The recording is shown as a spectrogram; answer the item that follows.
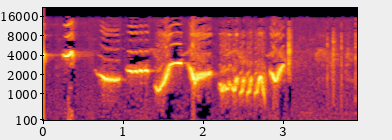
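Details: Female white-rumped shama singing a standard song: clear whistled notes and slurred phrases, some rising, with a quick wavering trill near the end and soft clicks trailing off.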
